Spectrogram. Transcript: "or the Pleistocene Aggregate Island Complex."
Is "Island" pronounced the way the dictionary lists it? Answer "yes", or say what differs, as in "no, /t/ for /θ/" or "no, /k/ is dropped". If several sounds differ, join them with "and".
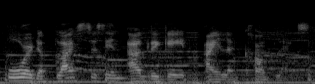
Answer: yes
